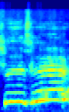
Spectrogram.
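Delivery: very high-pitched, different voice. Repeating a short line the way it sounds in Shivani's voice. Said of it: "I just hear it in Shivani's voice".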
